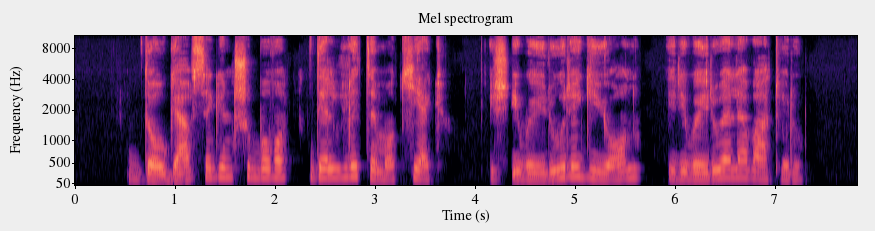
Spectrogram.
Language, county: Lithuanian, Alytus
